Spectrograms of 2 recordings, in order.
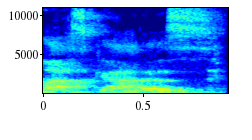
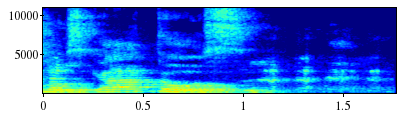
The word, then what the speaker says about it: Los Gatos: It's not Las Gatas, it's Los Gatos.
